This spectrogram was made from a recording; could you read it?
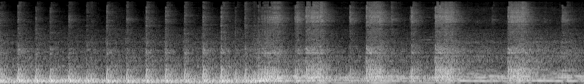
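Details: Restored Yamaha RX two-stroke, full engine rebuild and repaint on customer's bike: crisp even popping at idle, climbs cleanly on throttle blips, no knocks or rattles; healthy.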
